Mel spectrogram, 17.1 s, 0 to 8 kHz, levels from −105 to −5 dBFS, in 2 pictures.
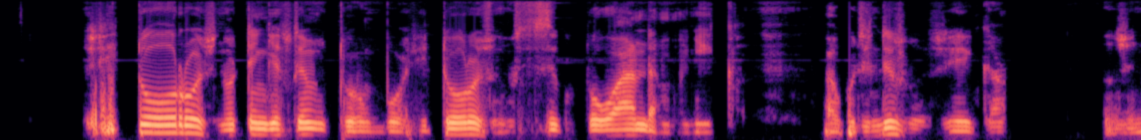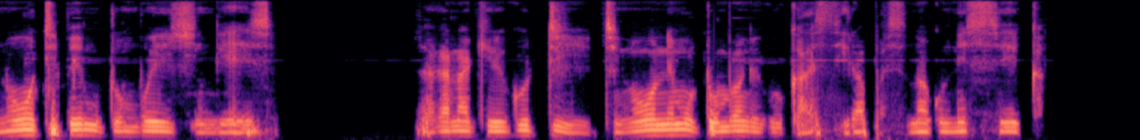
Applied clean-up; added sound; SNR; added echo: neural mask model DeepFilterNet 3.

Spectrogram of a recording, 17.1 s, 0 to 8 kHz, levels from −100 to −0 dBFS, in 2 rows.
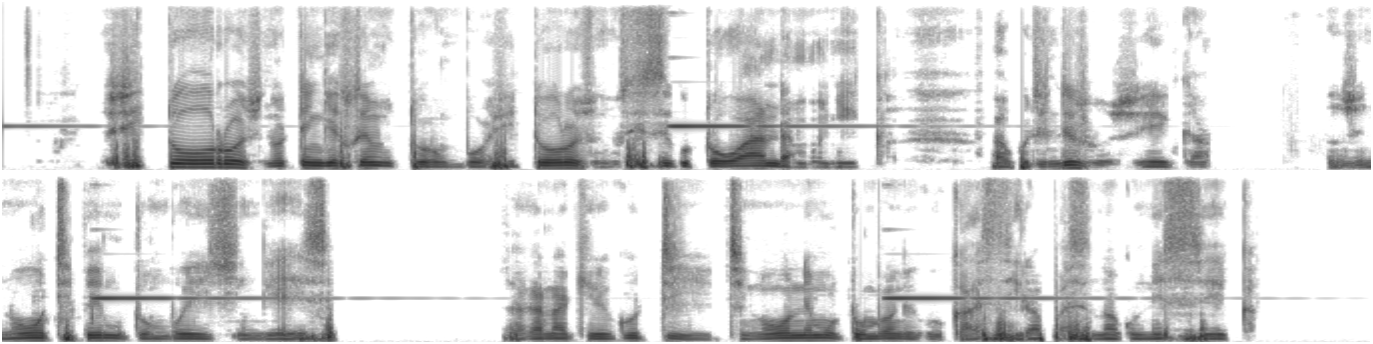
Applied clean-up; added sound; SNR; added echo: none; Wind chime; 17 dB; none.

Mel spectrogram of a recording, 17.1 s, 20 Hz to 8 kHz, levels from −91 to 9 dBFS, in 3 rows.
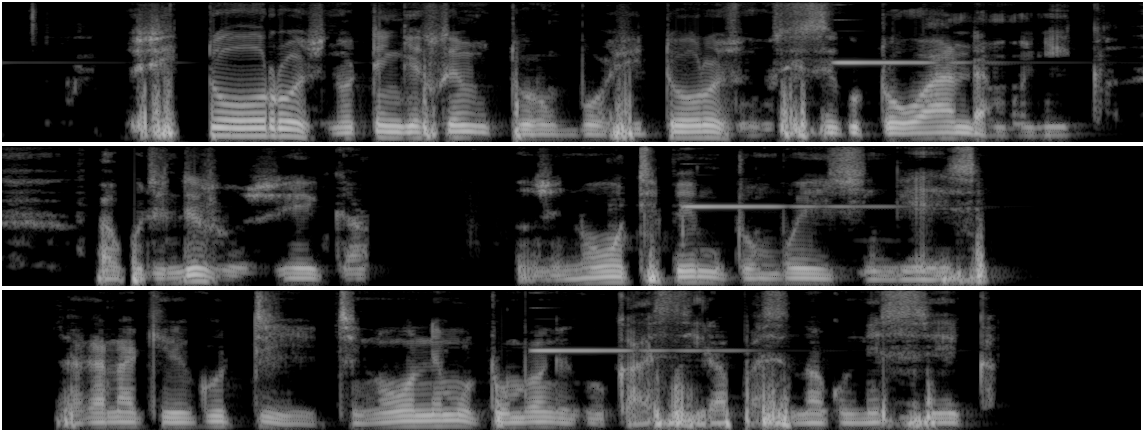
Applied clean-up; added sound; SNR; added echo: classical method log-MMSE.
